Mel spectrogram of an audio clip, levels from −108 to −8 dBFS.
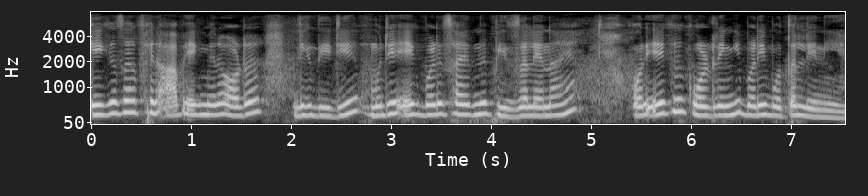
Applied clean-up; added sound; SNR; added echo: none; none; none; none.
